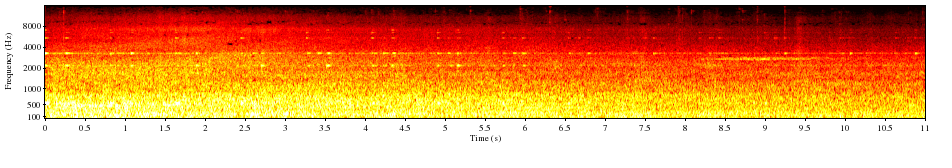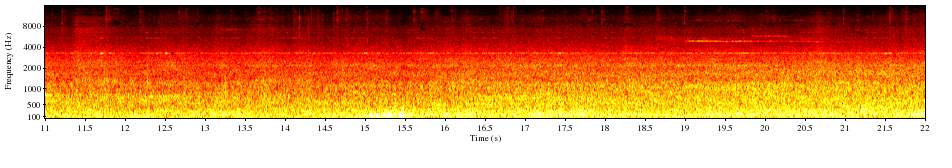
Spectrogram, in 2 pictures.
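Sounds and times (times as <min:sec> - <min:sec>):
street traffic rumble: 0:00.0 - 0:22.0.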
